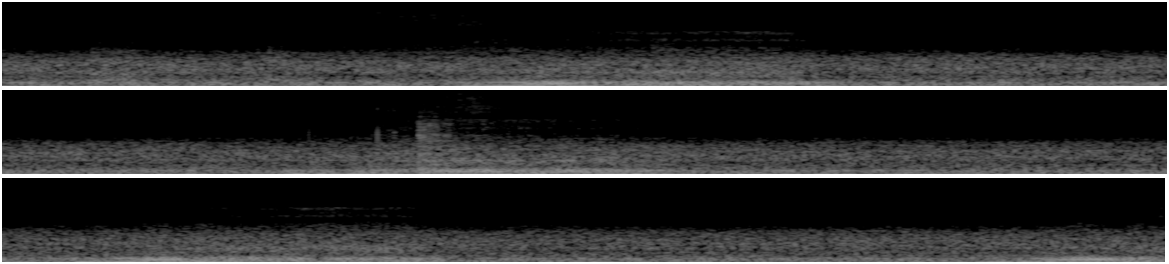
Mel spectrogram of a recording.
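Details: Sleeper snoring in the background while a medical student studies in a quiet room: soft, low rumbling snores recurring about every three seconds.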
